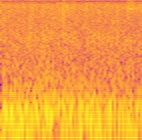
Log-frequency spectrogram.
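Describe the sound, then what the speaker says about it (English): A heavy rainstorm pours down in a constant dense hiss, with a low rumbling roll of thunder running beneath it. "Thunder."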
